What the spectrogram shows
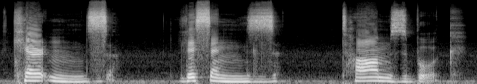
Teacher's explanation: you see the S letter S letter but the sound is z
